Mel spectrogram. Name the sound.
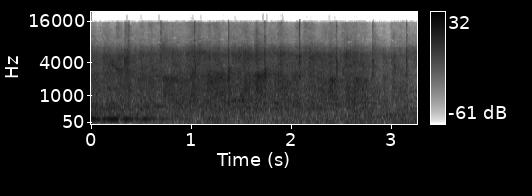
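loud applause from audience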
